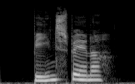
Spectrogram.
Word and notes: benspænder: -ˌsbεnʌ; -ˌsbεnˀʌ

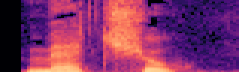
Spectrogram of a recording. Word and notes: macho: [ ˈmadɕo ]; [ ˈmatjo ]; [ ˈmɑ- ]

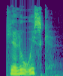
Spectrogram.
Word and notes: dialogisk: [ diaˈloˀisg ]

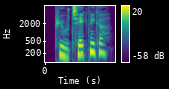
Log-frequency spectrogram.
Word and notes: pyrotekniker: ˈpyːʁoˌtεgnigʌ; pyʁoˈtεgnigʌ

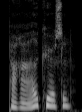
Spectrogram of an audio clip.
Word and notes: paradekørsel: dansk

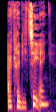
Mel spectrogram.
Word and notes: akkreditering: akʁεdiˈteˀɐ̯eŋ; ɑkʁε-

